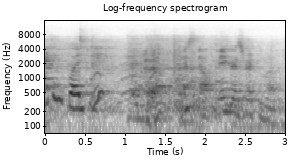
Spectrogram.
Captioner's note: laughing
